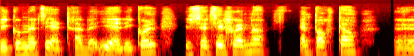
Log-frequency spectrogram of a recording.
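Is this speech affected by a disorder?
Yes: cerebral palsy.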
